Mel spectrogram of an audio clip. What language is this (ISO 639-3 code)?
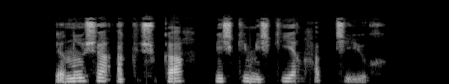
qxw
